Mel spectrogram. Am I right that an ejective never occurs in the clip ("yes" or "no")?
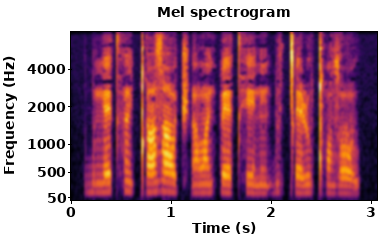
no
